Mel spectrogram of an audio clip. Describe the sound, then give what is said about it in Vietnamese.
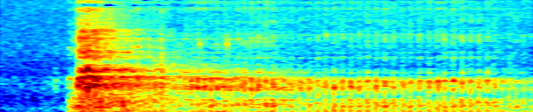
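A tiger lets out one loud, deep roar that bursts in suddenly and holds for several seconds, then settles into a rough, pulsing growl that carries to the end. “Con hổ thấy vậy, gầm lên một tiếng”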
